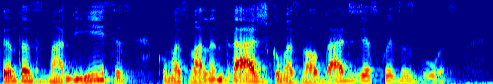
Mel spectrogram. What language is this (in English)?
Portuguese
